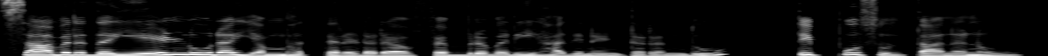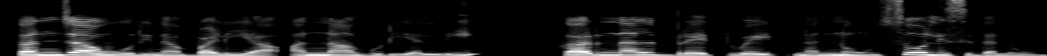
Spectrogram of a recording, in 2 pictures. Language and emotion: Kannada, neutral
